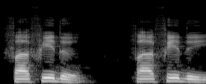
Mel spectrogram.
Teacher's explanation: دال ساکن ہے، دال پر قلقلہ کریں گے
